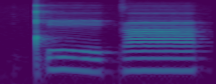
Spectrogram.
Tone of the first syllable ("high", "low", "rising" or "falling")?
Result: falling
